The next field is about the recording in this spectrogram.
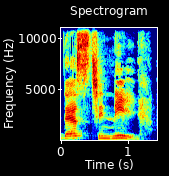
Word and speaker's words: destiny: Normalmente a gente teria destiny. Destiny. A sílaba tônica é a primeira. Mas aqui, por conta da melodia, a gente tem Destiny. Então, ni acabou ficando mais, mais forte, ok?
